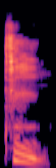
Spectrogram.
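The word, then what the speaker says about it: quay: This word spelled as Q U A Y is pronounced as key.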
